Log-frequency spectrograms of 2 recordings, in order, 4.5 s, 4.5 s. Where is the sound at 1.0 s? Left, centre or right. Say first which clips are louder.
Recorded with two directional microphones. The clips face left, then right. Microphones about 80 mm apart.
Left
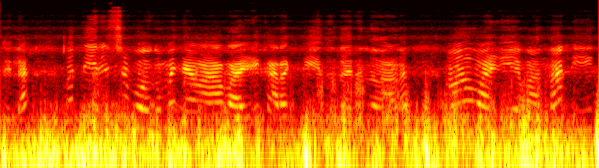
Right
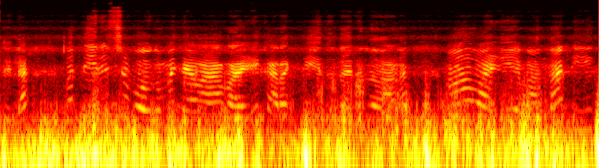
Even; right.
